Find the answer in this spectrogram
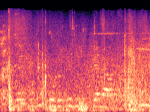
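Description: Background voices talking, with two sharp knocks: one right at the start and one near the end.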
